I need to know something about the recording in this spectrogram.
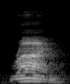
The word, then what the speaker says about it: Rime: the ancient mariner okay but rhyme is spelled r i m e rhyme which is like a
